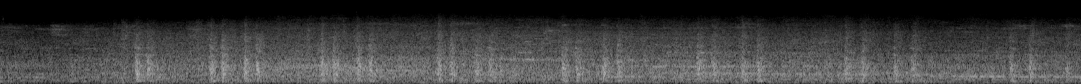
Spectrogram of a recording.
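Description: E231-800 series electric commuter train rolling past as it comes into the station, its wheels knocking over rail joints in quick groups as each bogie passes, over a steady rolling noise. A low whine falls slightly near the end as the train slows.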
